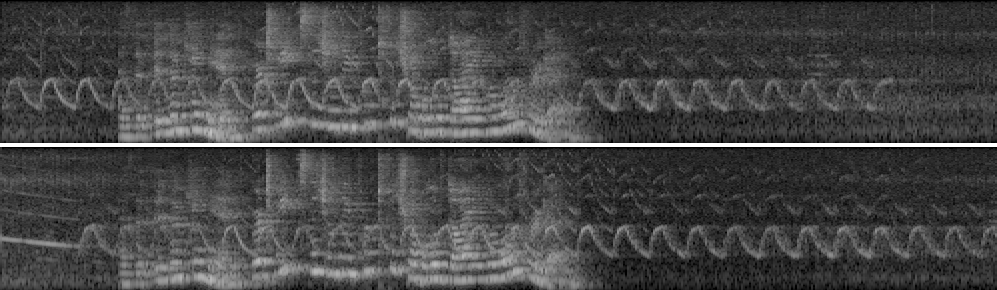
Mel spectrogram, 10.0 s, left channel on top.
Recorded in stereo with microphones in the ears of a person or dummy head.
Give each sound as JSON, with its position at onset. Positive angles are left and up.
{"t": 1.2, "sound": "a woman speaking", "side_deg": 50, "distance_m": 5.5}
{"t": 2.5, "sound": "a woman speaking", "side_deg": -40, "distance_m": 3.5}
